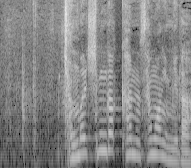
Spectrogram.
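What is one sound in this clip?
A woman speaks firmly into a microphone, heard through a loudspeaker system.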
